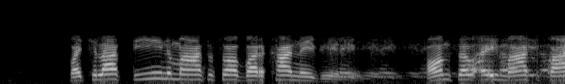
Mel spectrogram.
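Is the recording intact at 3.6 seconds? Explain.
No. At 3.6 seconds the sound carries a GSM full-rate codec coloring: a buzzy, gravelly roughness from the coarse pulse-driven excitation, which fits a 13 kbps GSM stream. A spectrogram shows a band of roughly 250 Hz to 3.4 kHz with nothing above, and smeared, grainy harmonics.

That moment also falls inside a feedback echo between two devices, running from 3.31 s to the end. A second device replays the call into a nearby microphone, so the sound returns about every 0.4 s, thinner and ringing, peaking at about 12 dB below the speech. The waveform shows fainter delayed copies trailing each burst.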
